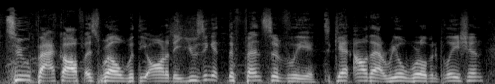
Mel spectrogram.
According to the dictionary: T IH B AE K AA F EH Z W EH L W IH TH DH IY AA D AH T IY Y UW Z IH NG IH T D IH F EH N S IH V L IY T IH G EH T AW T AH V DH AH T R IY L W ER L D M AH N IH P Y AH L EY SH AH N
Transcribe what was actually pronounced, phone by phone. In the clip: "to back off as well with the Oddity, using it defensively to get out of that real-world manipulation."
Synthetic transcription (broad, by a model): T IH B AE K AA F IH Z W EH L W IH DH IY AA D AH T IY Y UW Z IH NG IH T D IH F EH N S IH V L IY T IH G EH T AW T DH AH T R IY L W ER L D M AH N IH P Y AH L EY SH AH N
